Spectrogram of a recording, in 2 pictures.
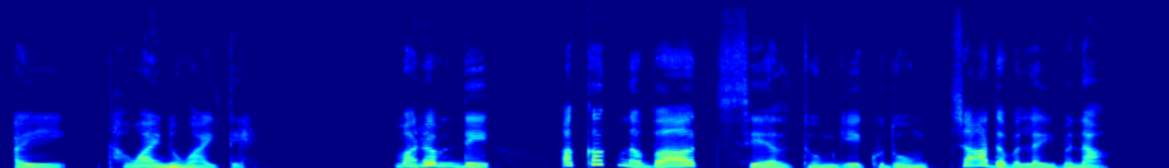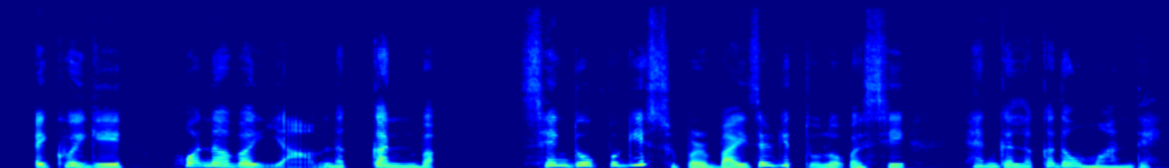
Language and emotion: Manipuri, sad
